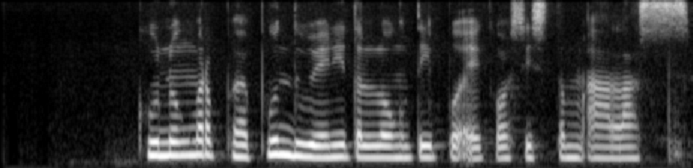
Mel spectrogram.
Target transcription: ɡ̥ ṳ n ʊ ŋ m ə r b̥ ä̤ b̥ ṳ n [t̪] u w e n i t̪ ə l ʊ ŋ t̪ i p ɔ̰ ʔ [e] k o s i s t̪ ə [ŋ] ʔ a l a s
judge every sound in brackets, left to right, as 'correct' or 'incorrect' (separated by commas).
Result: incorrect, correct, incorrect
